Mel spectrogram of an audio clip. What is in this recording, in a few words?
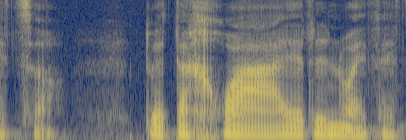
"chwaer", Welsh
